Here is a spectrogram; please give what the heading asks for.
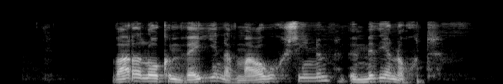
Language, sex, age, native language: Icelandic, male, 40-49, Icelandic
